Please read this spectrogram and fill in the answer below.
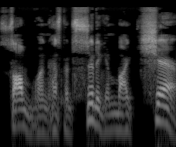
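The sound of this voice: A man puts on a gruff character voice with a fairly low pitch. He speaks at a fairly slow pace.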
